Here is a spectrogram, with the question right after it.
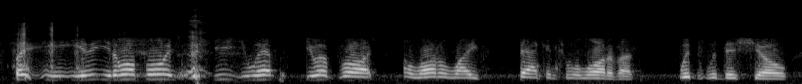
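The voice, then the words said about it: Boston accent. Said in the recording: “You're a Boston guy with a Boston accent”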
